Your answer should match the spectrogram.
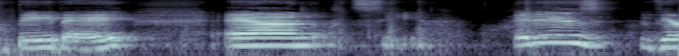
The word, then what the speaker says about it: bebe: I've always called it Beeb, although I think it's actually pronounced Bebe.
